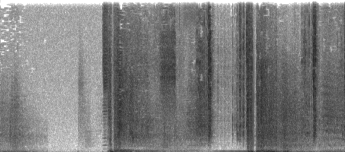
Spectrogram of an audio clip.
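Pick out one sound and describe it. A shotgun fires loudly, with booming blasts.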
